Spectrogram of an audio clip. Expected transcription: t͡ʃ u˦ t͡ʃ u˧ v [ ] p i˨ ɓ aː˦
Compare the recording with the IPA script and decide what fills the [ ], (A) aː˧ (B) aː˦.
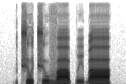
A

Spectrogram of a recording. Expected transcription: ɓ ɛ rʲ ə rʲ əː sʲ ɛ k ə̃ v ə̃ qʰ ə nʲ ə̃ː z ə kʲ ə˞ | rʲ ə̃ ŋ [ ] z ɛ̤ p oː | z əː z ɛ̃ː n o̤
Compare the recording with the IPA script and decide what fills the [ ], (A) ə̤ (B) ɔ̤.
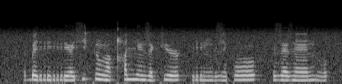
A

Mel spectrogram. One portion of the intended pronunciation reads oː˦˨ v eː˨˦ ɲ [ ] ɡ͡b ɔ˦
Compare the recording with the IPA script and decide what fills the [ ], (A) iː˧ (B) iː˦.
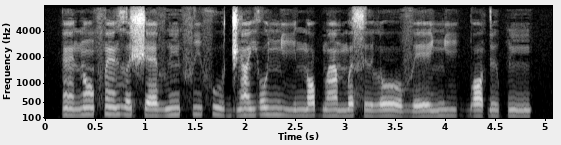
B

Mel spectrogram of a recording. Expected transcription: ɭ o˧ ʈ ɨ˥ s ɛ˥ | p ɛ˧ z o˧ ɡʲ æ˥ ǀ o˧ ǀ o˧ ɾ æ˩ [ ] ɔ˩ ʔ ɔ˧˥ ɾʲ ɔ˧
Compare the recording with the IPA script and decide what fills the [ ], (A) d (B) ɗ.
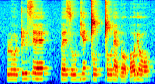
B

